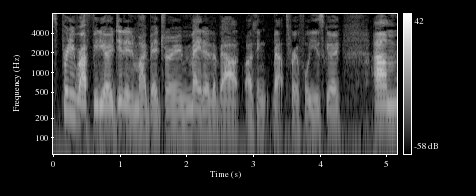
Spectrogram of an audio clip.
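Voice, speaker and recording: A woman's very deep, low voice with an Australian accent, bright and sharp, animated in tone, fairly quick, with big swings in loudness and ordinary pitch variation. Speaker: health and fitness coach. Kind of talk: live stream talk. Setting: in a car.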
